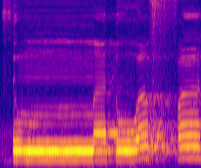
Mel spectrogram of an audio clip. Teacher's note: mim yang bertasjid gunah musadadah kita tekan selama tiga harakat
